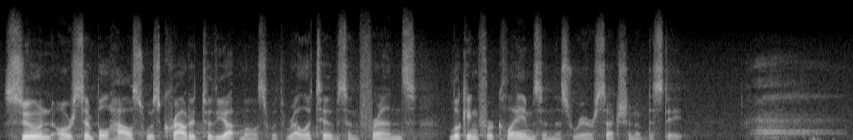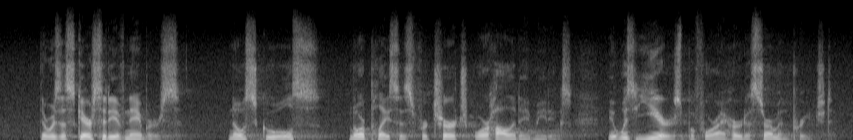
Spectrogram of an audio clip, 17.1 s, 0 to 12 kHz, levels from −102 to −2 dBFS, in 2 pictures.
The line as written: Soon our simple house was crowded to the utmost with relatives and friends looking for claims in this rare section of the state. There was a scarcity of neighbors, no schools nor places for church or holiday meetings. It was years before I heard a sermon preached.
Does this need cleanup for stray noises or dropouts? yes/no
yes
